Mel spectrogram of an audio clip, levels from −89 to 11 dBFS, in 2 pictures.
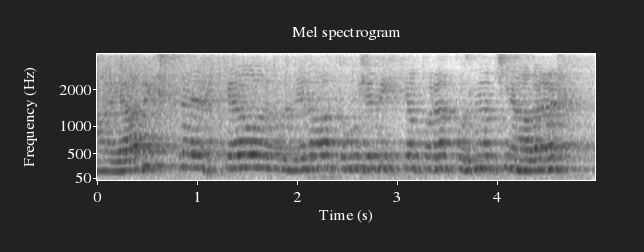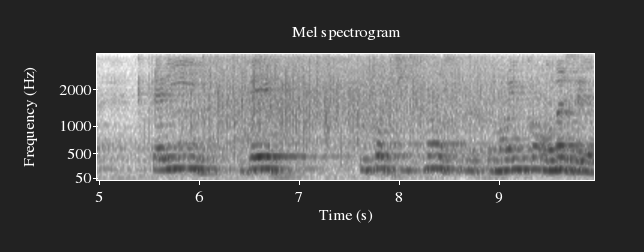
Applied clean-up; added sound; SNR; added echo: none; Applause; 17 dB; reverberation time 0.9 s.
